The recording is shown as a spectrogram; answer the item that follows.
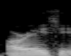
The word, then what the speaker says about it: Arazi: I believe I said that right. Arazi. It's A-R-A-Z-I for anybody who wants to look it up.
